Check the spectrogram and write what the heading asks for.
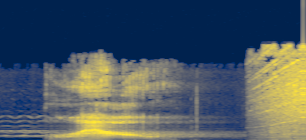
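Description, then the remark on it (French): A tiger lets out one deep, loud roar that swells and then fades over about two seconds, followed by a rush of broad hissing noise. “Ainsi, même encore aujourd'hui, quand parfois souffle l'esprit de la défaite, d'outre-tombe, écoutez, on croit encore l'entendre rugir.”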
